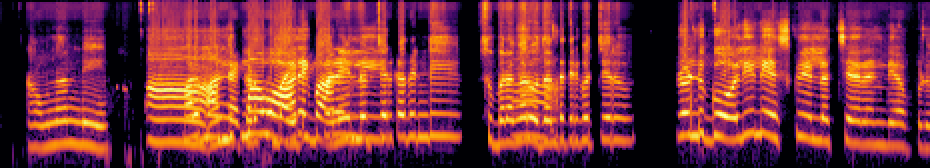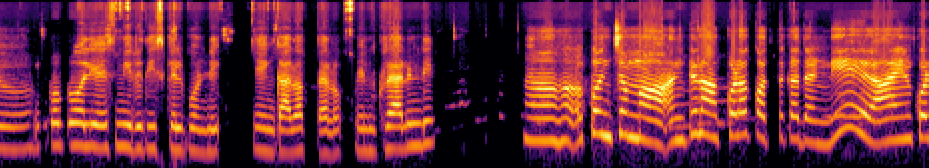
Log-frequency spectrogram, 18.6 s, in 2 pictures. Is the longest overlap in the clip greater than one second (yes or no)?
yes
